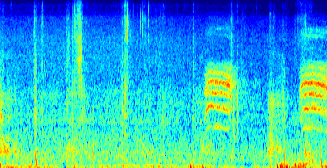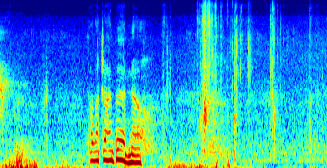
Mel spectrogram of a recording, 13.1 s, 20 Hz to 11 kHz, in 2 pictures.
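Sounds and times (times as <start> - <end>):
crow cawing: 3.8 - 6.9.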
